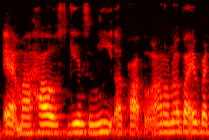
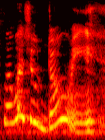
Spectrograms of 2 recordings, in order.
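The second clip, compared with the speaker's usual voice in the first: high indignant question; 11 semitones higher, slower than usual. Retold or imitated. Continues quote.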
